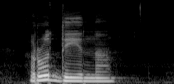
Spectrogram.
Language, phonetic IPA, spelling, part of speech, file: Ukrainian, [rɔˈdɪnɐ], родина, noun, Uk-родина.ogg
- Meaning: 1. family 2. relative 3. homeland 4. lineage, clan, tribe, family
